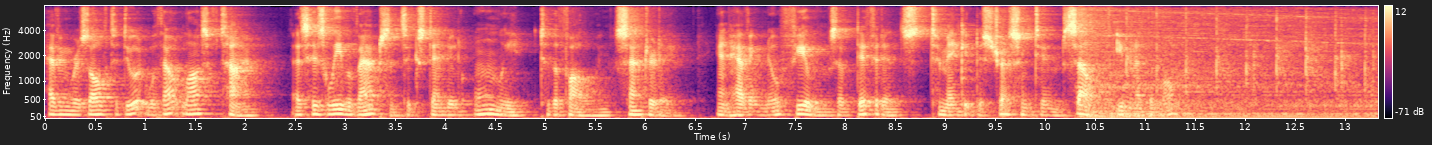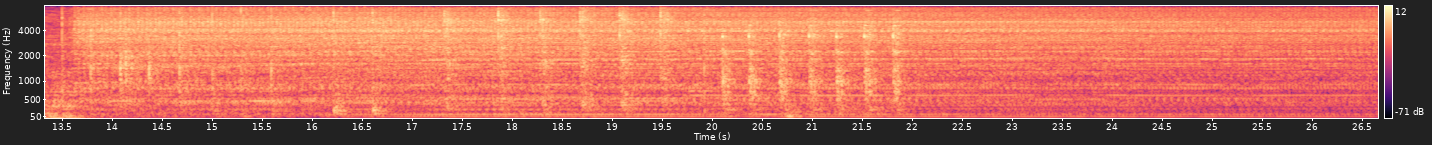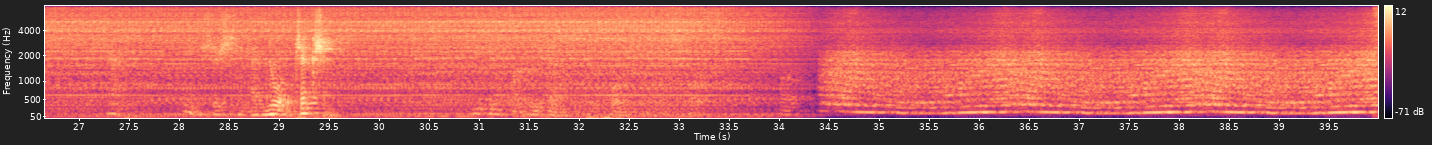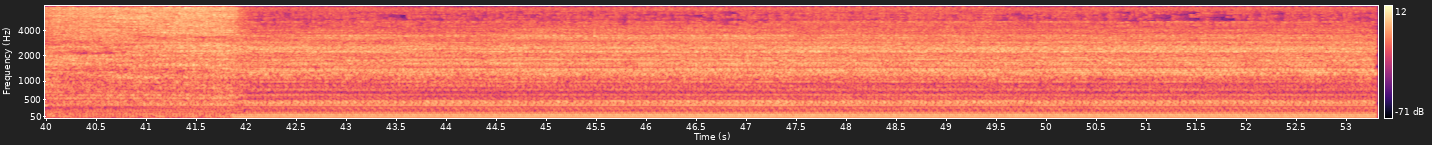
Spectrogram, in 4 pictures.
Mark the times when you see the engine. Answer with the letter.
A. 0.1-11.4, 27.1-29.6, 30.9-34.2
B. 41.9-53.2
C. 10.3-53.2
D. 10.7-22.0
C.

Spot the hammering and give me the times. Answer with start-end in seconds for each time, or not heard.
10.7-22.0.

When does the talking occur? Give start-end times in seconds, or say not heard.
0.1-11.4, 27.1-29.6, 30.9-34.2.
